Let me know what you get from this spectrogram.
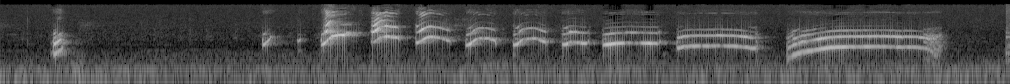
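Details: Siberian Husky puppy giving a run of short rising-falling yelping howls, about ten in quick succession, ending in two longer arched howls, over a low background hum.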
